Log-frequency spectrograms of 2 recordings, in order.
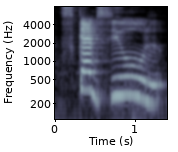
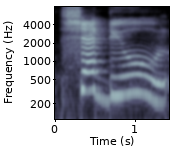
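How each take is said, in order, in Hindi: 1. यह 'sk' ध्वनि से शुरू होता है, अमेरिकी तरीके से। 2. यह 'sh' ध्वनि से शुरू होता है, ब्रिटिश तरीके से। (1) "अमेरिका में कहा जाता है" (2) "ब्रिटिश में कैसे प्रोनाउंस किया जाता है"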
